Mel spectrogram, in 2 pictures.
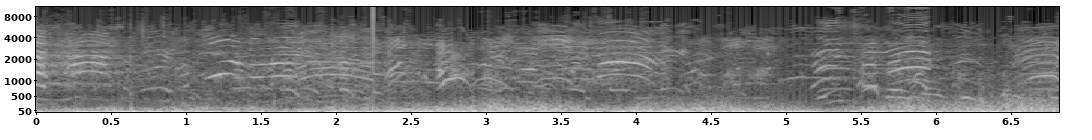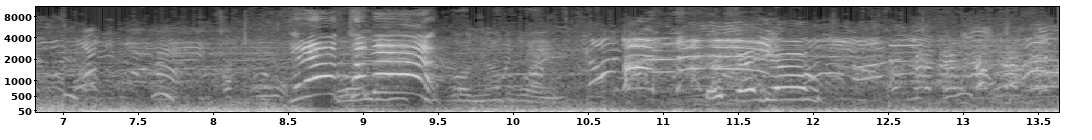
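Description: Boys shout and call out to each other outdoors.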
